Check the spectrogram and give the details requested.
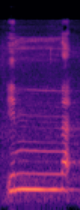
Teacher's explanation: Sebabnya yaitu huruf nun yang bertasdid, jadi disebut gunnah. Dan cara membacanya yaitu dengung, sedikit ditekan ya teman-teman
